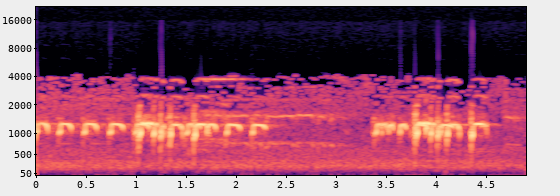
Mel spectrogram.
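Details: Zebra dove (perkutut) in an agitated 'emosi' singing style: a rapid run of short, even cooing notes, then a louder rolling, stuttered burst, a pause, and another trilled burst.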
